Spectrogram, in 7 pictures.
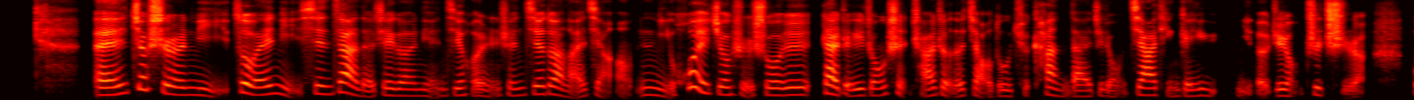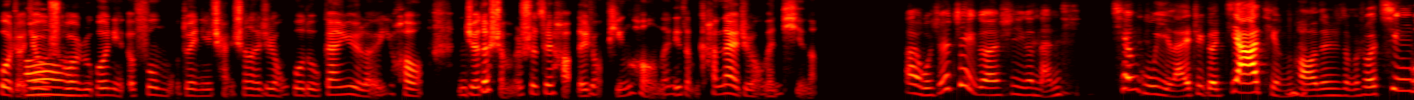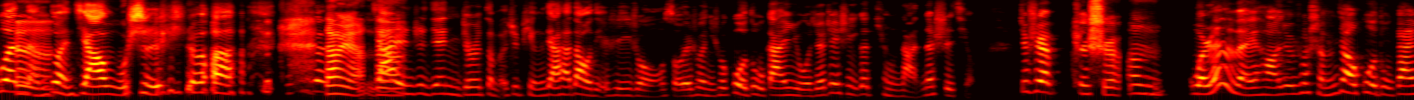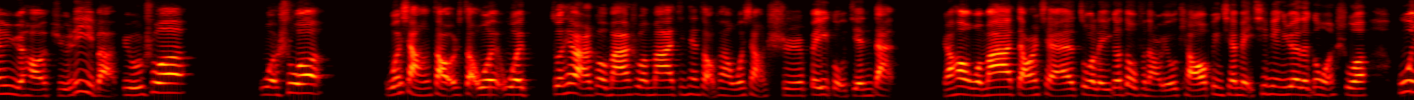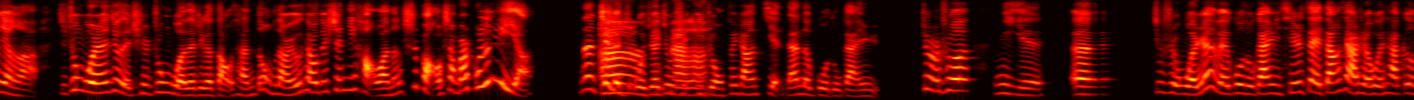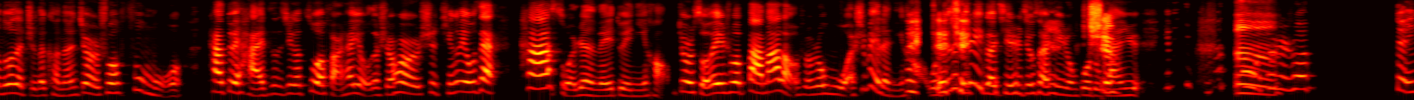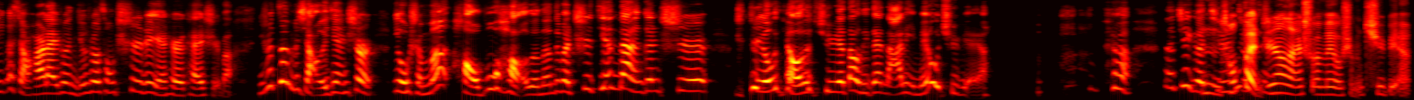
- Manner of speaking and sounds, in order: stressed: "家庭"; other background noise; chuckle; laughing while speaking: "事，是吧？"; chuckle; in English: "Bagel"; laughing while speaking: "对，对，对"; laughing while speaking: "是"; unintelligible speech; laughing while speaking: "吃 吃油条的区别到底在哪里，没有区别啊，对吧？"
- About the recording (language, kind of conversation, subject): Chinese, podcast, 你觉得如何区分家庭支持和过度干预？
